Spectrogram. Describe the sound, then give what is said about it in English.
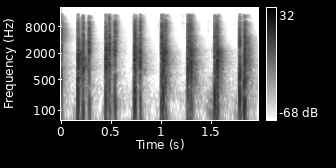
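Hands clap for Jason Garrett in a steady rhythm, about eight sharp, loud claps roughly a quarter second apart, each with a quick double-edged snap, with silence between and no talking. “Can we just clap for him?”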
